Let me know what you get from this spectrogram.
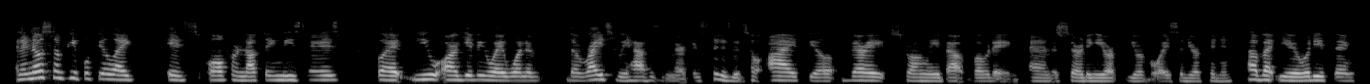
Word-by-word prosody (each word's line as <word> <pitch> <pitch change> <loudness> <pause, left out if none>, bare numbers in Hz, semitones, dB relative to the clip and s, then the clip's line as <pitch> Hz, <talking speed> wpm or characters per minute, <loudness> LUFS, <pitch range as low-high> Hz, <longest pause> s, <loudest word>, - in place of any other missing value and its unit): and 230 - -2
I - - +3
know 290 +3 +8
some 310 -1 0
people 270 -2 -2
feel 250 -2 +1
like 210 -2 +4 0.3
it's 205 -1 -2
all 205 0 +4
for 205 -1 -6
nothing 190 +2 +1
these 200 -1 +2
days, 205 0 -3 0.4
but 200 -3 +5
you 230 +1 +4
are 210 -1 +4
giving 210 0 +1
away 190 -2 +5
one 185 0 +1
of 180 -1 -4 0.3
the 185 -2 -5
rights 215 +4 +3
we 175 -2 -4
have 180 0 0
as 175 - -16
an - - -24
American 90 - -11
citizen. 175 -5 -3
So, - - -9
I 190 -2 +4
feel 165 -1 -3
very 180 -2 +2
strongly 165 -3 -3
about 160 0 -1
voting 155 -8 -6
and 155 -2 -7
asserting 155 +2 -3
your 155 - -1
your 150 -2 -7
voice 145 -1 -7
and 160 - -9
your 145 0 -4
opinion. 150 0 -12 0.2
How 225 - +5
'bout 210 -2 +3
you? 175 -2 +4
What 185 +1 +4
do 190 - +7
you 185 - +3
think? 170 -2 -4
185 Hz, 220 wpm, -27 LUFS, 165-210 Hz, 0.4 s, know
